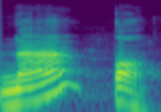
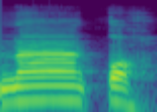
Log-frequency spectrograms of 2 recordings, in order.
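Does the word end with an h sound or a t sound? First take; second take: h sound; h sound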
